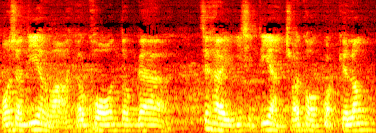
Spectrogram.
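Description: Teen boy doing caring school pal, hk cantonese, radio drama, bit high pitched, noisy roomy hall. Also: steady tone, moderate pace, close to an everyday voice. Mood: encouraging. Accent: Hong Kong Cantonese. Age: teenager. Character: caring schoolboy friend, supportive and easygoing. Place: stage of a large hall. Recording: noisy echoey stage, distant mic.

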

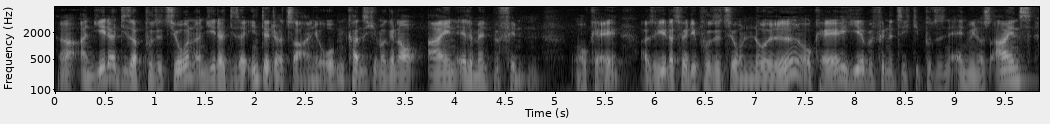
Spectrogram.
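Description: Low-voiced, animated middle-aged male lecturer. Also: fast talker. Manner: conversational, frequent check-in tags like "okay" and "ja". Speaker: university lecturer. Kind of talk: informal explanatory lecture over slides.

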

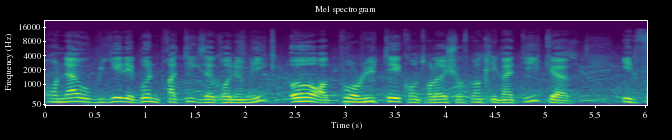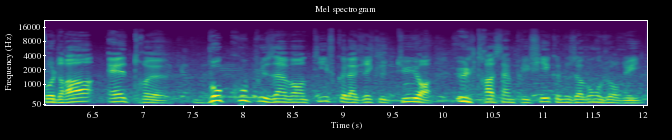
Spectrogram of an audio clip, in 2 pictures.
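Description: An older man, a retired journalist, answering interview questions in a measured, explanatory way with frequent hesitations, at a book fair stand into a handheld mic. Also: on the high side. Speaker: retired agricultural journalist, author. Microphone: handheld mic held by interviewer. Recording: noisy crowded hall. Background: crowd chatter.

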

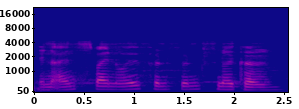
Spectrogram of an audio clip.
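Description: A man taking a phone call, answering in a deadpan, evasive way while playing dumb. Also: on the high side, unhurried. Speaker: call recipient pranking a scammer. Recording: tinny phone line.

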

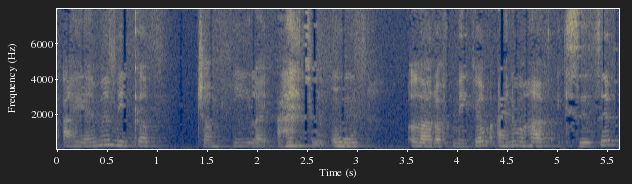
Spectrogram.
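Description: A woman's voice: medium pitch, fairly even intonation, moderate pace, gravelly, a little mellow, reverberant, a little hiss or hum. An eighteen-year-old woman with a Mexican Spanish accent, a native Spanish speaker, chatting casually to camera with lots of fillers, restarts and giggles. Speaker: beauty vlogger. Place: small bright room indoors.

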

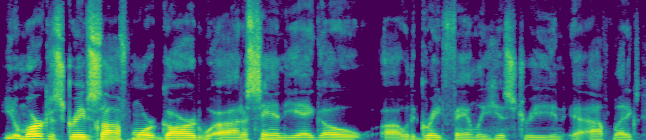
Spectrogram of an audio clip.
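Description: A middle-aged man, a basketball coach, talking through his roster in an office interview with a handheld mic, halting with fillers and restarts. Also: mid-range voice, flat delivery, creaky, a little mellow. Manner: halting, many fillers and restarts, upbeat emphasis on each name. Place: office, indoors.

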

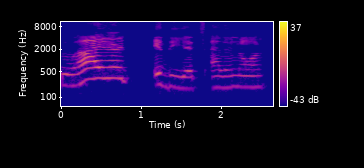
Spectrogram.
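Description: A woman's voice: mid-range voice, expressive, slow. A young woman playing an imperious, suspicious murder suspect in a radio mystery play. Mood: scornful.

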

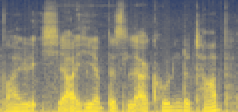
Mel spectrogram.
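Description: A man's voice: on the low side, level tone, normal speed, heavy background noise. A man doing casual let's play commentary, thinking aloud with playful little interjections. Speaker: let's player, channel host. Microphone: close desk microphone. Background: game music.

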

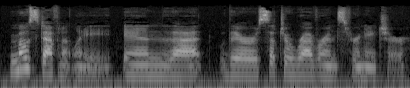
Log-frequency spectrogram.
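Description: Chatty woman telling stories, lowish voice. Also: moderate pace, creaky. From Hawaii. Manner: chatty, animated storyteller acting out quotes. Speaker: guest. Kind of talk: casual interview storytelling. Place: flower-decorated studio set.

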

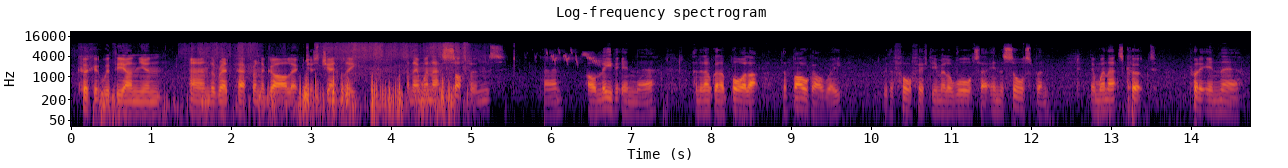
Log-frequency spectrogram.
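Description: A man's voice: deep voice, steady tone, moderate pace, fairly bright tone, low-quality recording. A middle-aged man chatting casually to the camera as he presents outdoor cooking. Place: outdoors on a grassy riverbank under trees. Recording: outdoor camera audio with clear background noise.

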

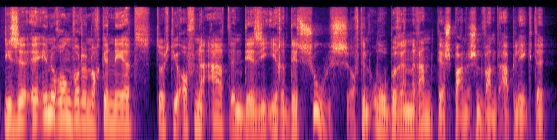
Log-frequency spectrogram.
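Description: A man's voice: medium pitch, moderate pace, natural voice. An actor playing a refined, self-assured Victorian detective, narrating his case in an audio drama with dry, formal, precise wit. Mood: intrigued. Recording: faint music under the voice. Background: music.

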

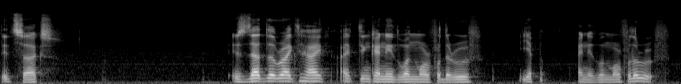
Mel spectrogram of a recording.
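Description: A young man with a Colombian Spanish accent talks loosely over his gameplay, drifting between stories and what he is building. His voice is smooth and clear, sitting at an ordinary pitch. He restarts sentences often, in an easygoing, conversational way. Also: fairly even intonation, moderate pace. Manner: rambling and chatty, talking while playing, frequent restarts. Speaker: gaming video creator. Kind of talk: casual gameplay commentary.

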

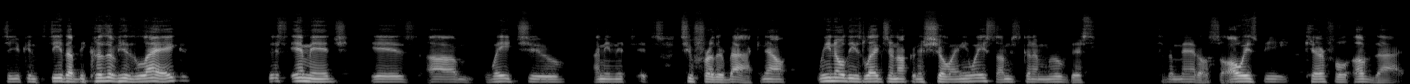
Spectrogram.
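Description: A middle-aged man walks learners through software in a conversational tutorial style. His voice sits at a medium pitch and is recorded dry, with very little room sound. He explains step by step, posing questions as he goes. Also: fairly even intonation, normal speed, dry recording. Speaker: trainer leading a live software session. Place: indoors, on a video call.

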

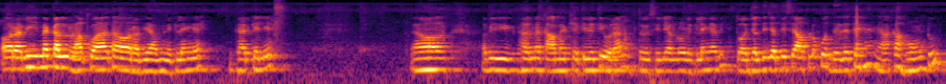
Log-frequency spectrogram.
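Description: A man's voice: on the high side, steady tone, unhurried, warm tone. A young man giving a casual, chatty house tour as he walks through the rooms and talks to whoever is filming him. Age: young adult. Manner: chatty, walks while talking to a filming sister. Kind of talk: casual home tour vlog. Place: small concrete house, bare rooms and rooftop. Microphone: camera held by someone else, a few steps away. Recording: echoey bare rooms, distant camera mic.

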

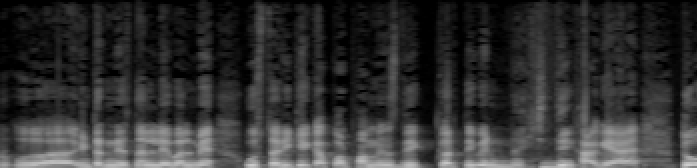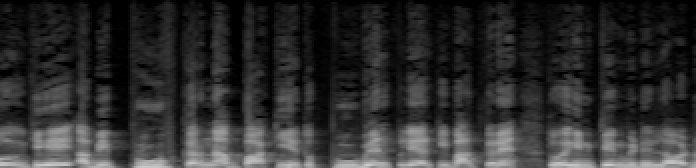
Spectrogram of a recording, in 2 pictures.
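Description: A young man with a high voice talks through a cricket team lineup in front of a screen. He explains step by step, pausing on fillers and correcting himself as he goes. The sound is from an indoor studio. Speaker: cricket news presenter. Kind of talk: cricket analysis talk to camera.

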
